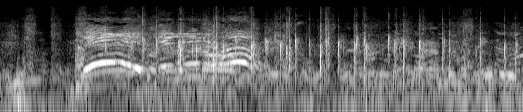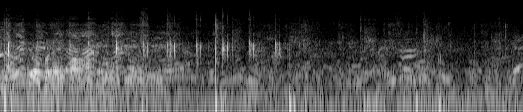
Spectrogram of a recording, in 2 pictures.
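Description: A volleyball is struck with dull thuds during a rally.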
